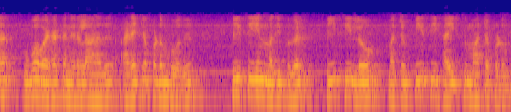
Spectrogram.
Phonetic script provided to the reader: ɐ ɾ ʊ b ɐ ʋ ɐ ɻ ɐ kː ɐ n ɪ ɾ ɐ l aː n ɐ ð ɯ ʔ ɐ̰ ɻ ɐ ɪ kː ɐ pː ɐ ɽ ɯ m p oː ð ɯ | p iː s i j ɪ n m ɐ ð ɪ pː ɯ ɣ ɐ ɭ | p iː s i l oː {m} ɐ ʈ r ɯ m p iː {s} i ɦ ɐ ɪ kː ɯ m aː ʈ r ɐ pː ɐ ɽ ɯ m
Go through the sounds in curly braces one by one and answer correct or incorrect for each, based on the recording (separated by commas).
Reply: correct, correct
